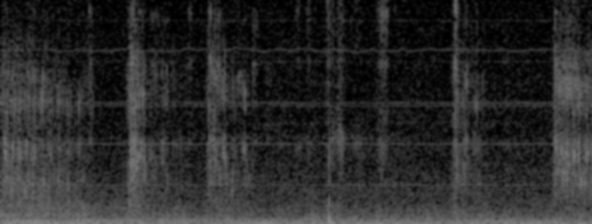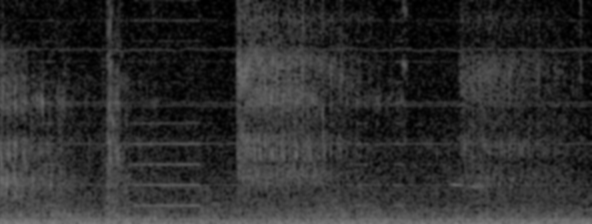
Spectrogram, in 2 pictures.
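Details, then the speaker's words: Car belt tensioner pulley spun by hand off the engine, belt removed: rough gritty rumble with scraping bursts from a worn pulley bearing, noise worse with engine revs; fix is replacing only the bearing. "escuchamos que la polea que se escucha que hace que está ruidosa digamos ese ruido con las vueltas del motor se potencia"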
